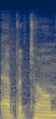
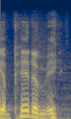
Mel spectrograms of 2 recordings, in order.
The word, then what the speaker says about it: epitome: would read it as epiome as well, and then I realized like, oh, wait, this is supposed to be epitome. Like, I didn't realize they were the same word, and I was just pronouncing it wrong.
